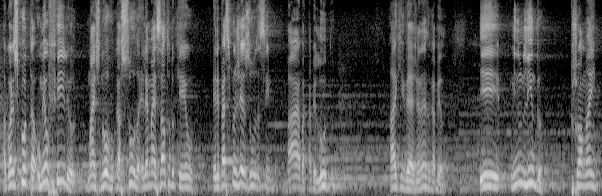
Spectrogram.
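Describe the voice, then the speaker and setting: A middle-aged Brazilian man preaching a sermon as pastor, swelling into bursts and then dropping low to tell a story. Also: animated, a little fast, faint music behind. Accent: Brazilian Portuguese. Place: church hall. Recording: long reverb of a church hall.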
